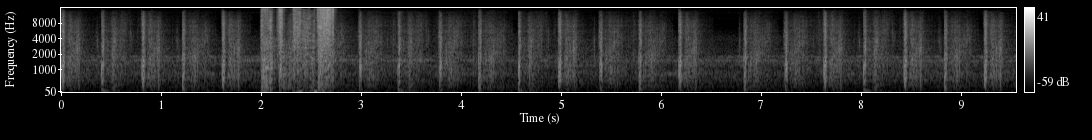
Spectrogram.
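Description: Footsteps tread steadily on soft ground.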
